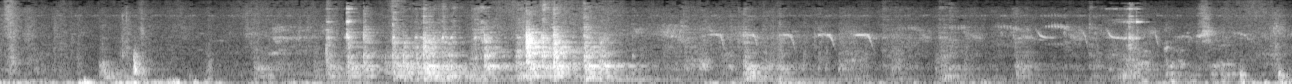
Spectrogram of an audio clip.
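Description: Metal parts clanking and rattling as a roll-bar piece is worked into place, loudest about four seconds in, then a run of short high chirps at about two a second.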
